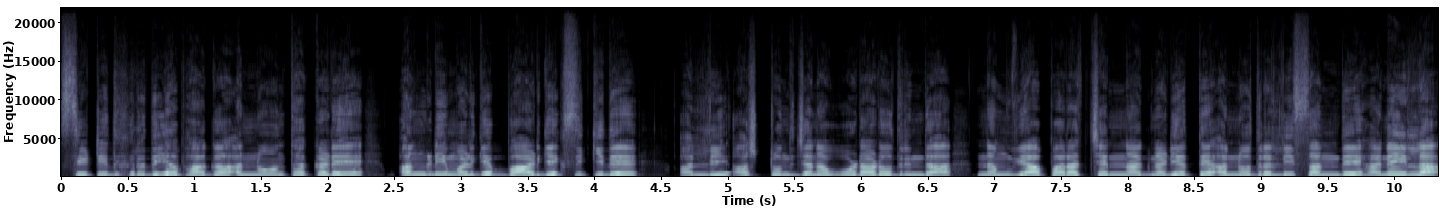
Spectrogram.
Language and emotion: Kannada, happy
